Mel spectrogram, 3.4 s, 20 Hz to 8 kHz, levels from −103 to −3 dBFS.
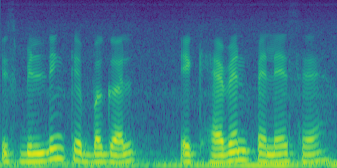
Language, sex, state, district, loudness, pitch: Hindi, male, Jharkhand, Ranchi, -16 LUFS, 135 Hz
